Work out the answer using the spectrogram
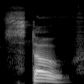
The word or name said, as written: stove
